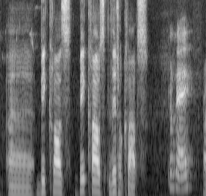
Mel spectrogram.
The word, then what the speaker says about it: Klaus: on a Hans Christian Andersen tale called Big Klaus, Little Klaus. Okay. All right, but it's spelled with a K, not a C.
